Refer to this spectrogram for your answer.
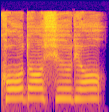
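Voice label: operation over, Japanese; HK416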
